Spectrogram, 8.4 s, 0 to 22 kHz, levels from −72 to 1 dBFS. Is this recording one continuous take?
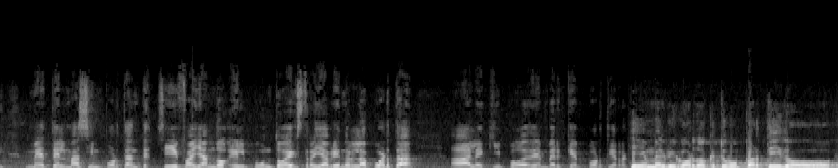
no; 2 cuts; at 1.5 s, 6.3 s

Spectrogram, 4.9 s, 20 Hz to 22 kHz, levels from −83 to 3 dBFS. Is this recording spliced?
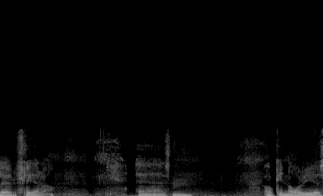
yes; 2 cuts; at 2.5 s, 3.9 s

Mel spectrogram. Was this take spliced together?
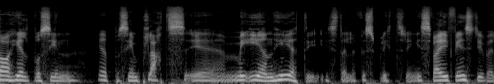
no; 0 cuts

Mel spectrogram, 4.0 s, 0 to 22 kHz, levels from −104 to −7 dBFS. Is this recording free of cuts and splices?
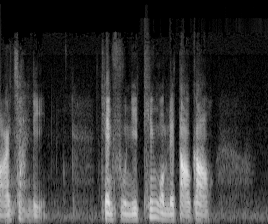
yes; 0 cuts

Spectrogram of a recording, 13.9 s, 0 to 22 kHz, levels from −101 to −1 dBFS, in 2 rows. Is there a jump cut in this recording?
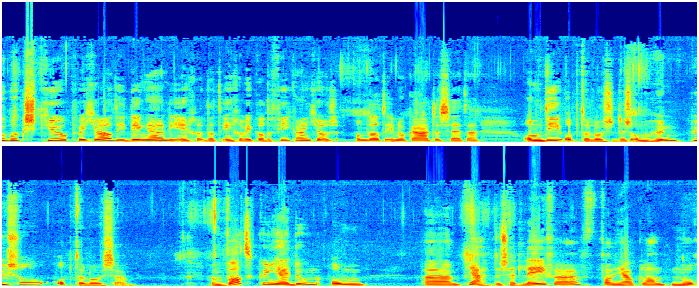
no; 0 cuts

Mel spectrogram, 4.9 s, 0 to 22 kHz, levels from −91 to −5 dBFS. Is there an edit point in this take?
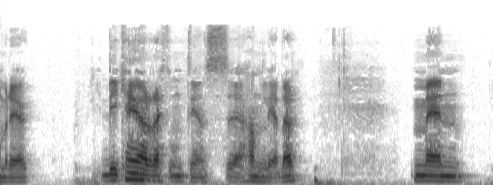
no; 0 cuts

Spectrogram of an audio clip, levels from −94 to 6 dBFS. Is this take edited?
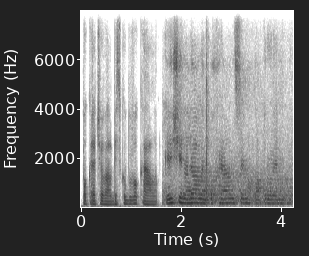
yes; 1 cut; at 1.6 s

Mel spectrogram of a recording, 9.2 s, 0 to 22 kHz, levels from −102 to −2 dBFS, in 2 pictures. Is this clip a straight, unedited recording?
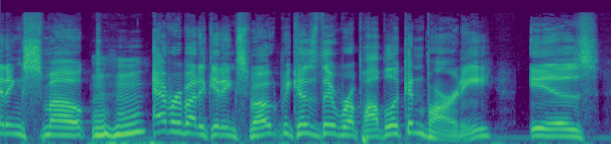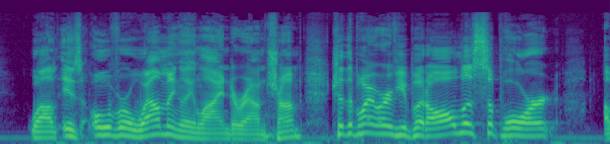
no; 2 cuts; at 3.9 s, 5.0 s

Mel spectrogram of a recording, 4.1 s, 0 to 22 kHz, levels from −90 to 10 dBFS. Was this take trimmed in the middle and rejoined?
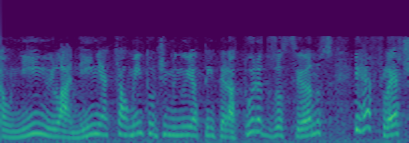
no; 0 cuts

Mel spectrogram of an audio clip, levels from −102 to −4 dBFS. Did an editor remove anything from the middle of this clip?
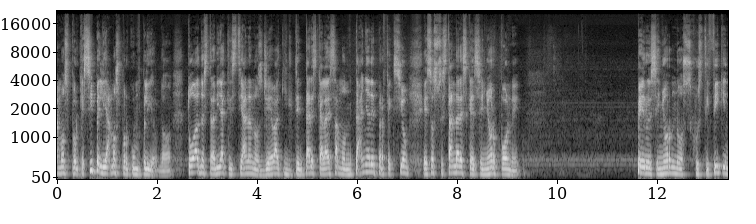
no; 0 cuts

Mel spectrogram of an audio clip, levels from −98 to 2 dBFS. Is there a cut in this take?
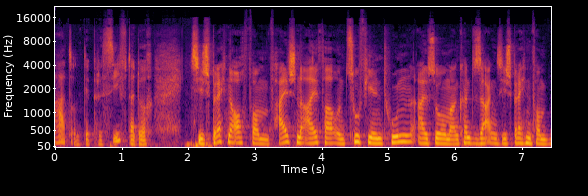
yes; 1 cut; at 1.9 s

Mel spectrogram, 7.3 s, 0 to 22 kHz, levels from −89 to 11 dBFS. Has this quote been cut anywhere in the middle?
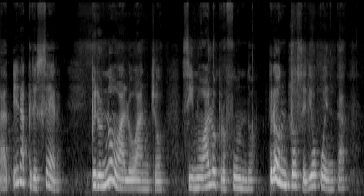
yes; 1 cut; at 5.3 s

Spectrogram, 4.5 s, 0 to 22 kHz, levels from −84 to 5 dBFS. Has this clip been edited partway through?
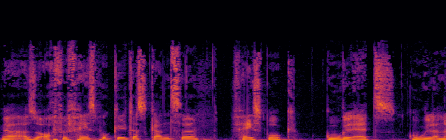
yes; 1 cut; at 2.1 s

